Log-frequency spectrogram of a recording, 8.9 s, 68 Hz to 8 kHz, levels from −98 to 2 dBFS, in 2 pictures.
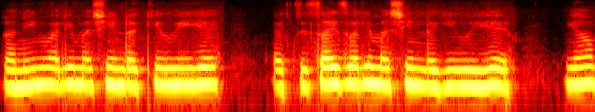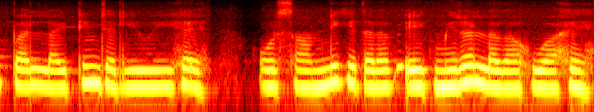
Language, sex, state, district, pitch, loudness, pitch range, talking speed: Hindi, female, Rajasthan, Jaipur, 210 Hz, -16 LUFS, 200-225 Hz, 180 wpm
